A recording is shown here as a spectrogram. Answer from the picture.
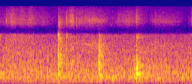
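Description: Three short, sharp clicks about half a second apart over faint room hiss.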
